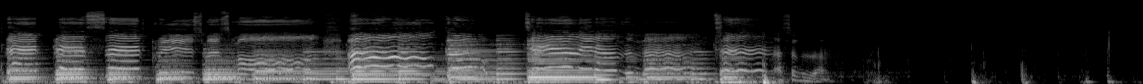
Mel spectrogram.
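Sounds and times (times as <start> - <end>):
soprano voices singing: 0.0 - 7.9.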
